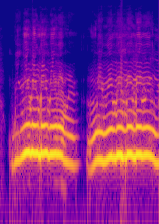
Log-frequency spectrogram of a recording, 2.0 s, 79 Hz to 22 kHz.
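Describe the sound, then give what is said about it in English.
A recorded bird mating call, played from an MP3 at home, sounds twice, each a loud, drawn-out, throaty honk lasting nearly a second, with a brief gap between them. The calls are clear, with no talking. “I don't think he had a mating call, MP3 of a mating call. This is what I play when I get home.”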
